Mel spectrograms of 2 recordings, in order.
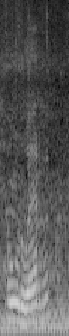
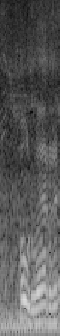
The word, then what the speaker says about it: Horwer: Horus le Grand, dans l'ancienne langue égyptienne, son prénom se prononce Horwer. Horwer, les Grecs ont modifié à Arweris.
